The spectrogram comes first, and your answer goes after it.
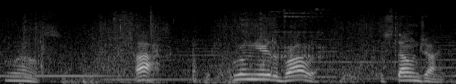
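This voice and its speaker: A man's voice: high-pitched, lively intonation, slow pace, over music. A young man playing a curious, persistent teenage boy in a video game. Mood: eager, persistent. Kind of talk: video game dramatic acting.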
